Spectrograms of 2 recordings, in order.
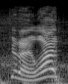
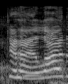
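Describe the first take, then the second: First: Said in the usual way. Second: Brighter, higher repeat of the greeting; louder cheery greeting. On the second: Real, not acted. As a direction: call it out again with more gusto.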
